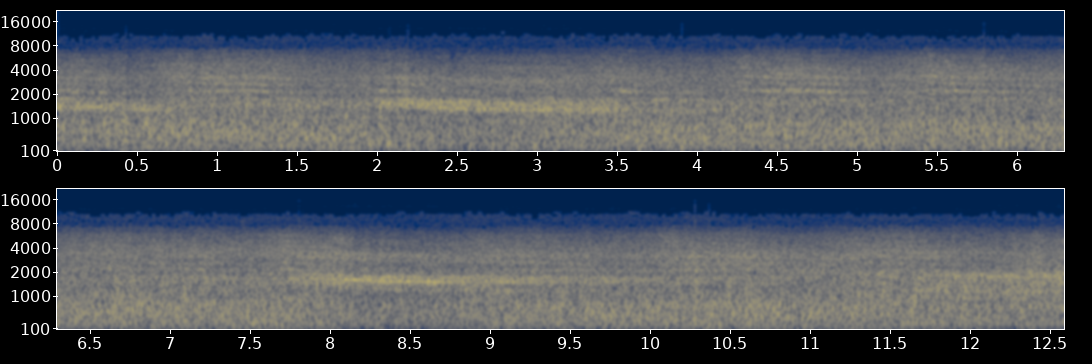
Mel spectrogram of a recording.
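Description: Long-distance passenger train of blue-and-cream and red-and-cream coaches passing at speed: a loud, steady rush of wheels on rail, with a faint high ringing from the wheels that comes and goes.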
